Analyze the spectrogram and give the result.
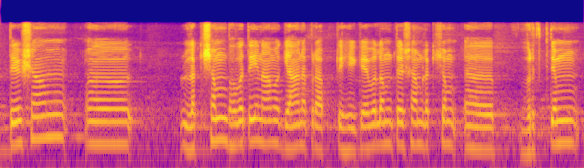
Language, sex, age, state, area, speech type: Sanskrit, male, 18-30, Haryana, urban, spontaneous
